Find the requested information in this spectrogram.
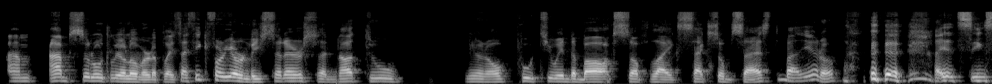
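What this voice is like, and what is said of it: Heavy Italian accent. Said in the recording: “people speaking with the heavy Italian accent in your ear”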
